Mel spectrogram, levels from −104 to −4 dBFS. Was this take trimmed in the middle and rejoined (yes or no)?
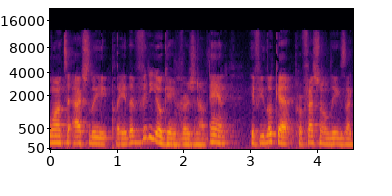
yes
